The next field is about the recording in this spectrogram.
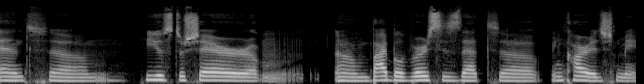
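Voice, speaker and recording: A woman speaks with an Albanian accent at a very slow pace. Her fairly low pitch stays monotone and flat. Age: young. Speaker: radio programming director. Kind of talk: interview.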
